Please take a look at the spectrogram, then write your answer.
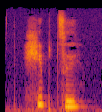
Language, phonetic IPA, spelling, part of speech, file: Russian, [ɕːɪpˈt͡sɨ], щипцы, noun, Ru-щипцы.ogg
- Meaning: 1. tongs, pliers, pincers, nippers 2. forceps, tweezers 3. nutcrackers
